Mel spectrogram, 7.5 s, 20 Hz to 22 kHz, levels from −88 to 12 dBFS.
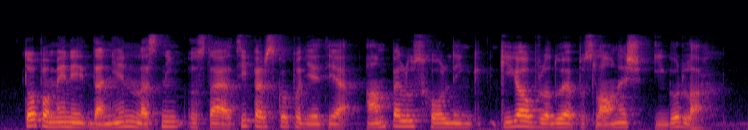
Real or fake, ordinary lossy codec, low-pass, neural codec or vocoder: real; none; 7.2 kHz; none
